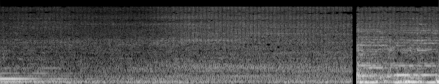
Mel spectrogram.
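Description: Music fades out in the first half second, leaving a steady small engine running. About three and a half seconds in, the sound cuts off abruptly and music starts again.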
